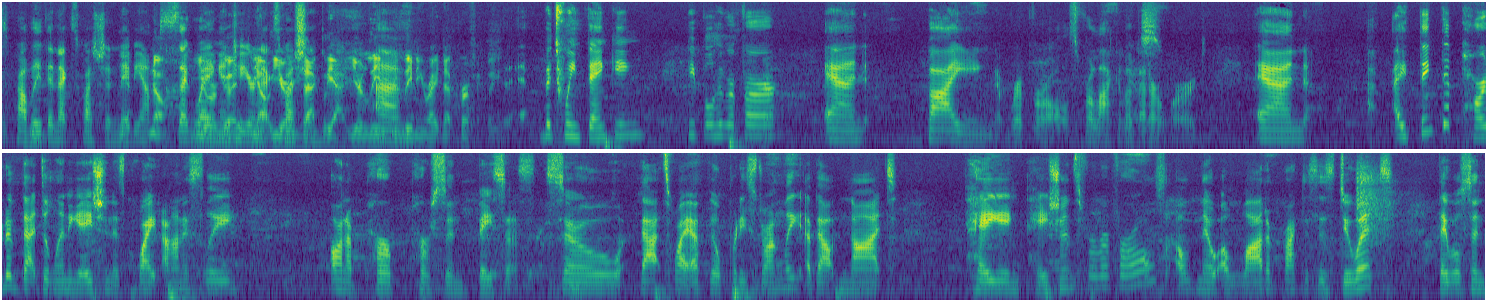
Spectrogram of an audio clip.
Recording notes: live from Smilecon.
